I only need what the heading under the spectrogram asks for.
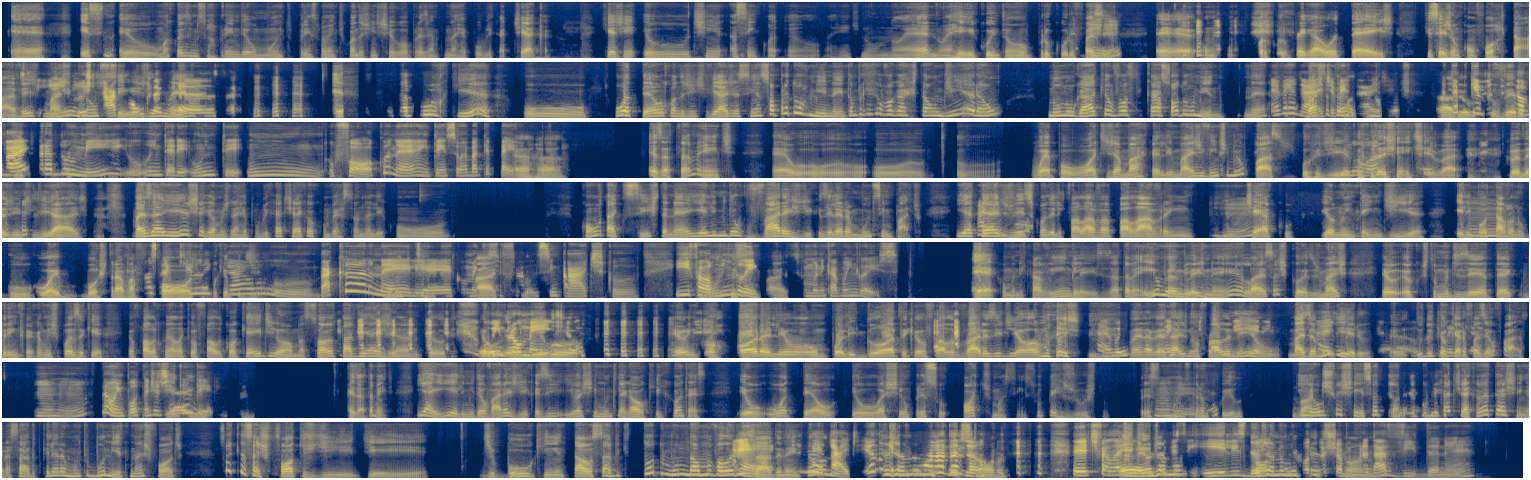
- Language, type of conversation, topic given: Portuguese, podcast, Você pode me contar sobre uma viagem que mudou a sua visão cultural?
- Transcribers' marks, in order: other background noise; distorted speech; tapping; laugh; laugh; unintelligible speech; unintelligible speech; tongue click; laugh; laughing while speaking: "quando a gente vai"; laugh; laugh; laugh; laugh; chuckle; throat clearing; tongue click; laugh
